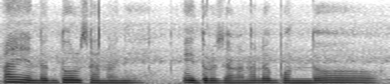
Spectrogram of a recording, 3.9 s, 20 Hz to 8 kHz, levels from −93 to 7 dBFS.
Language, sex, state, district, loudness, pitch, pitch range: Chakma, female, Tripura, Unakoti, -15 LUFS, 195 Hz, 180-205 Hz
